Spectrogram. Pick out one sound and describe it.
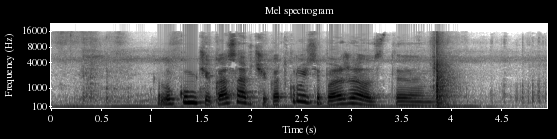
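A cardboard box lid taps and slides on a hard surface.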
